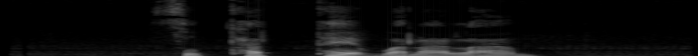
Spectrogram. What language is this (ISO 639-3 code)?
tha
